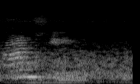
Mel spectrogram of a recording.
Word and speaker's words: ধানসিঁড়ি: ধানসিঁড়ি সিঁড়ি উচ্চারণটা কেমন করেছি? একটু নাক দিয়ে কেন? একটু নাকের সঙ্গে উচ্চারণ করেছি ধানসিঁড়ি।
